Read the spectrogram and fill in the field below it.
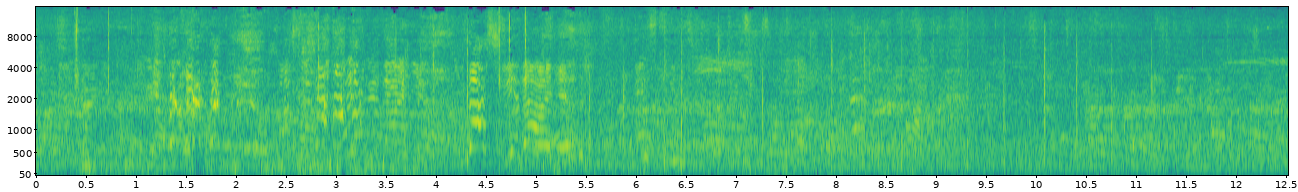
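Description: Footsteps shuffle on cobblestones nearby.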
